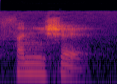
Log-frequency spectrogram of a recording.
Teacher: न जैसा नहीं है। वो श जो आया ना आगे शक्कर वाला, उसमें अपने को अनुस्वार का उच्चारण मिलाना पड़ता है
